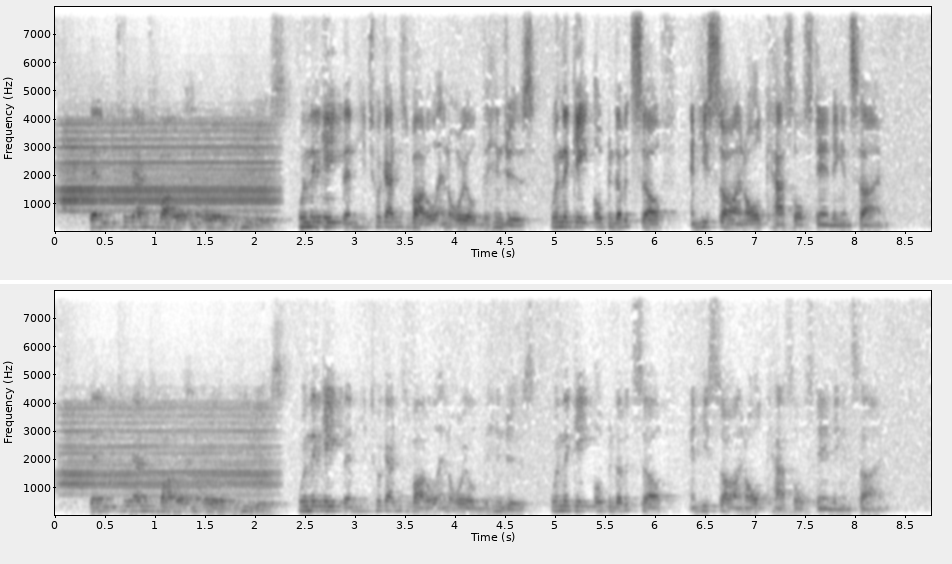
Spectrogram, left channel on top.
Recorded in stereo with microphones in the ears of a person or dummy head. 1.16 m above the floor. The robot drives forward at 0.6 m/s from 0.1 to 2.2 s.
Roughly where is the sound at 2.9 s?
Left.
